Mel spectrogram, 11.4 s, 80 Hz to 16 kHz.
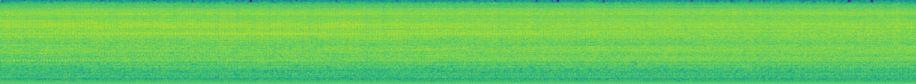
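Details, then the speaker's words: Oil-starved scrap engine restarted (tight spot when hand-spun, governor pulled): hard regular pounding about 200 per minute over rough running; oil boiling and sizzling, owner thinks both rods broke, zero compression afterward, nothing external. "Oh, we've got boiling oil. It's good for it. I think the both rods broke."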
